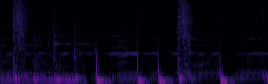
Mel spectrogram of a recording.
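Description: Background music with a steady beat: a drum pattern over a bass line and sustained instrument notes.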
